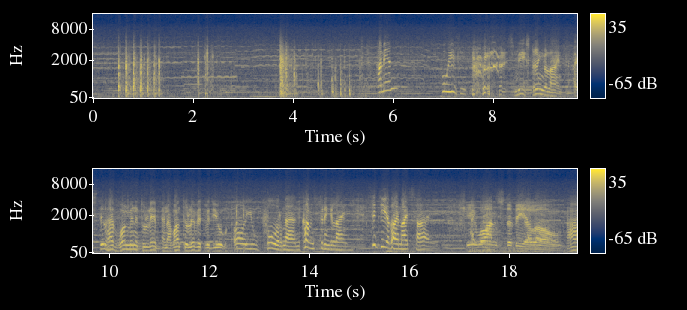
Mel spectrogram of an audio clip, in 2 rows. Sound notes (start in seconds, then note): 0.4 knocks on door; 7.5 coughs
